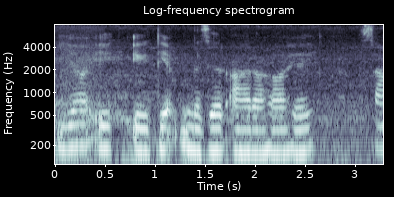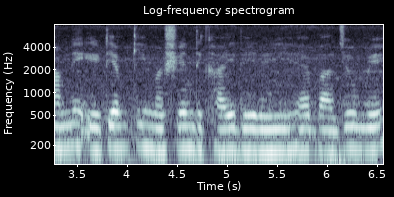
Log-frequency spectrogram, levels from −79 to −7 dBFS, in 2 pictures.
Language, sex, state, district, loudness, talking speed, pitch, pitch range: Hindi, female, Chhattisgarh, Raipur, -18 LUFS, 155 wpm, 170 Hz, 165-180 Hz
